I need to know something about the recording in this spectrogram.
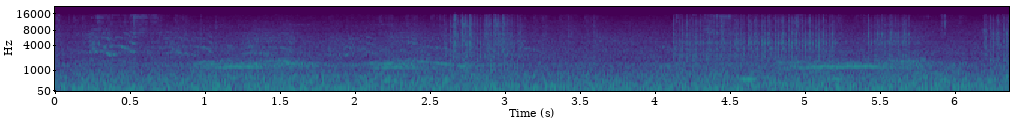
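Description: A crow cawing three times, each a short arched call, over a steady street hum.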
